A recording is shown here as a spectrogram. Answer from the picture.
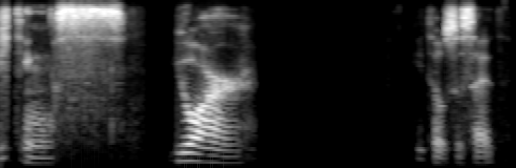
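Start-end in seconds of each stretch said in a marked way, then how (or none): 0.0-1.8 put-on reptilian lizard-man accent. Storyteller voicing a small lizard man greeting the party, lizard-man accent. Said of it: "I'm going to try my best at doing a lizard accent".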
